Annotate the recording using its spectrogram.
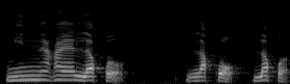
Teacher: ساکن کرتے ہیں تو ہاف زبر آواز اوپر جاتی ہے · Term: قلقلہ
